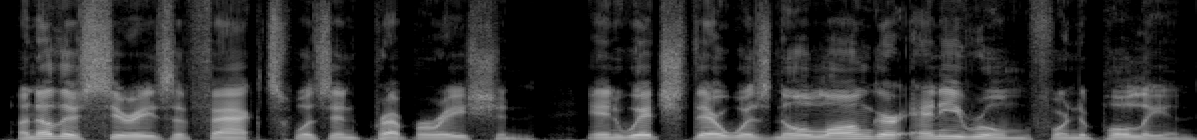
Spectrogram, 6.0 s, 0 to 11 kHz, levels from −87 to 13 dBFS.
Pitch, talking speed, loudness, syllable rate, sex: 120 Hz, 170 wpm, -21 LUFS, 5.0 syllables/s, male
